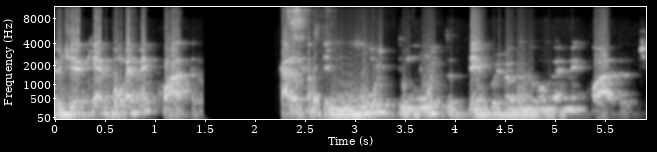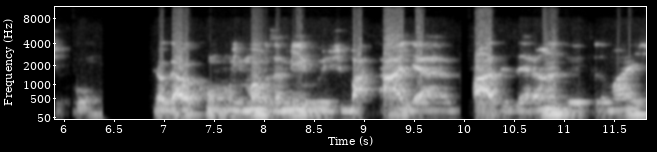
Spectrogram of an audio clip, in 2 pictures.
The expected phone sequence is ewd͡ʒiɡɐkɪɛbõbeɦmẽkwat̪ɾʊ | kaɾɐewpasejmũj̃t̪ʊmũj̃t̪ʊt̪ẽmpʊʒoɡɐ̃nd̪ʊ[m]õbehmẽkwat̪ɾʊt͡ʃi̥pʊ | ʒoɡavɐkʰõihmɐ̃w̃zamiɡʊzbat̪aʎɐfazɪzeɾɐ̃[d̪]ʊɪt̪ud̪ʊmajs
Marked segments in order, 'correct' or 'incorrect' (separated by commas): incorrect, correct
